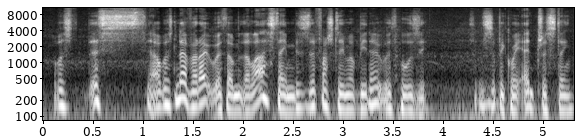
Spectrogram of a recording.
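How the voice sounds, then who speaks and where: A man with a Scottish accent speaks very fast at a medium pitch, his pitch swinging very widely while his loudness stays very even, with noticeable background noise. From Scotland. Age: 70s. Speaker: motorcycle vlogger. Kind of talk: vlog narration while riding. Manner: animated.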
